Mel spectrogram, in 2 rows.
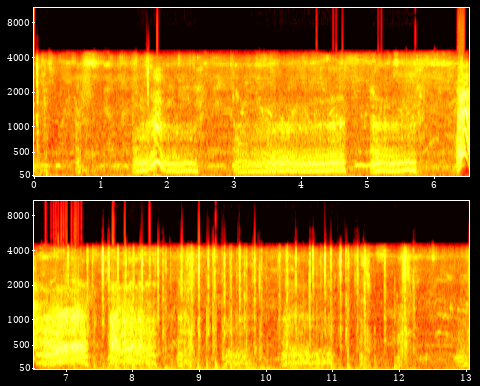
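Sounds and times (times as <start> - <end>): dog growling: 1.5 - 11.1
dog barking: 6.4 - 6.7
claws clicking and scratching on window: 7.0 - 12.3.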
